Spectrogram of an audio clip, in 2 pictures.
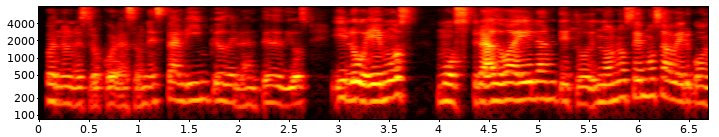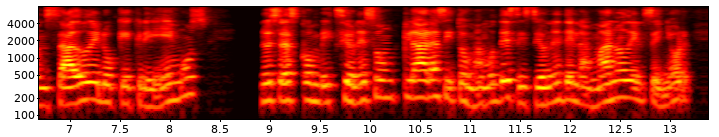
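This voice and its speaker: A middle-aged woman pastor gives a devotional sermon over an online meeting call. Her voice sits low, and she talks expressively, pausing often to put rhetorical questions to her listeners. She slows down whenever she reads scripture aloud. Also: vocal fry, darkish tone.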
